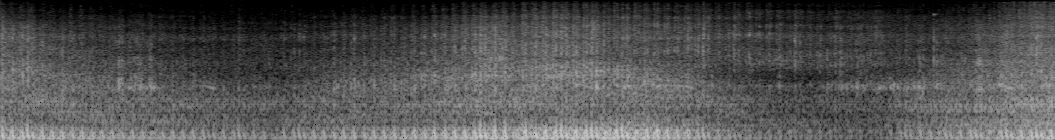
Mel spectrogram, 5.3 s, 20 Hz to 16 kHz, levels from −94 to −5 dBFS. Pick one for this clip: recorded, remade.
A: recorded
